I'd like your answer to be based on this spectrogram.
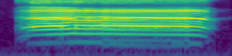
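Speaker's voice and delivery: high, loud startled scream; real jolt of fright; sudden loud yelp of shock. Real, not acted. Jump scare reaction.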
